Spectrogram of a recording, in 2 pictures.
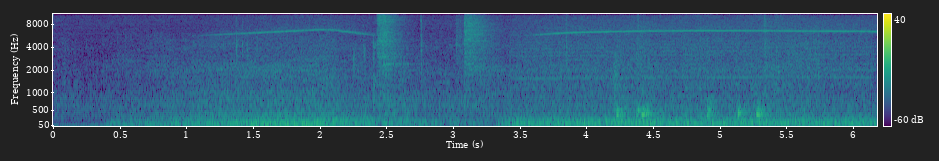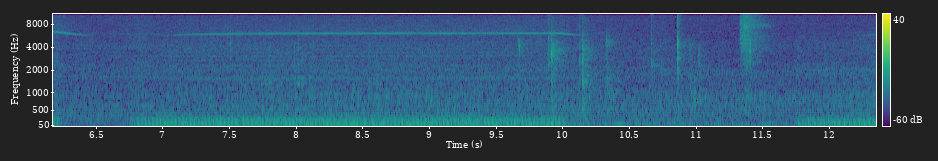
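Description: A truck engine rumbles deeply, rising and falling in bursts.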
